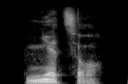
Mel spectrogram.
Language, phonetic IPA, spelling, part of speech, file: Polish, [ˈɲɛt͡sɔ], nieco, adverb / pronoun, Pl-nieco.ogg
